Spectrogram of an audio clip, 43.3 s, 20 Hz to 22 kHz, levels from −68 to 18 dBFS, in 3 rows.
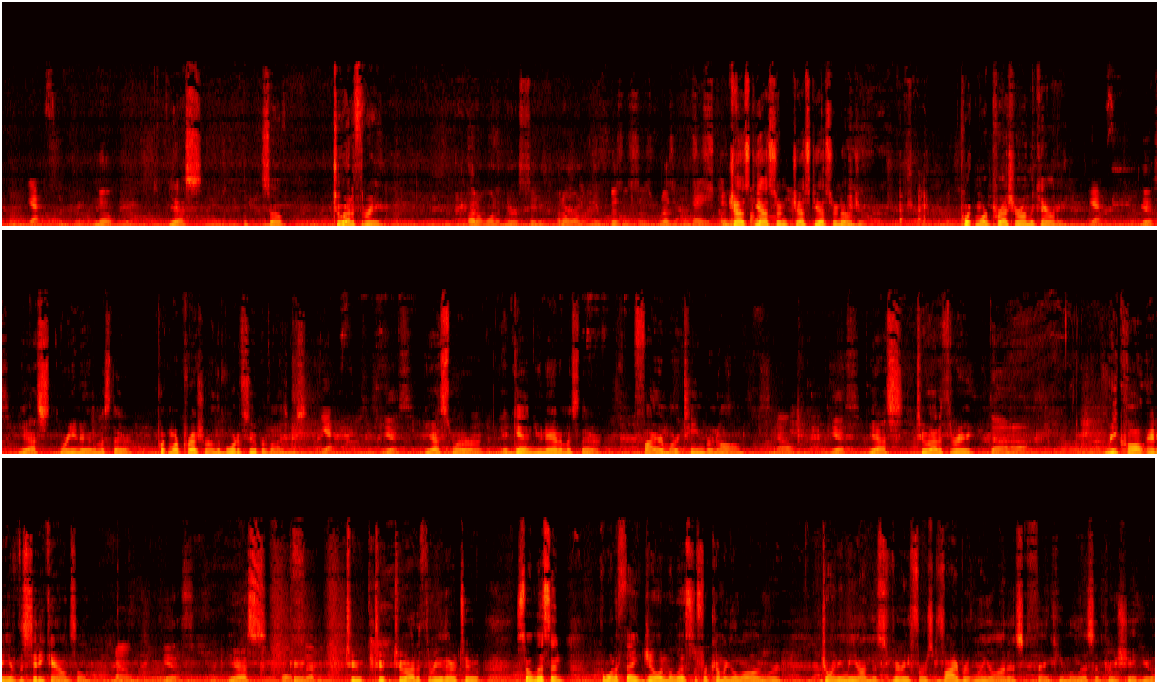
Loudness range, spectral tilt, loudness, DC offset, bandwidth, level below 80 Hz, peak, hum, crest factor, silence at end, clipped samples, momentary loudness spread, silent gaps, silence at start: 5 LU; -5.5 dB/octave; -23 LUFS; under 0.1%; 16.5 kHz; -42 dBFS; -2 dBFS; none; 20 dB; 0 s; under 0.1%; 14 LU; none; 0 s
